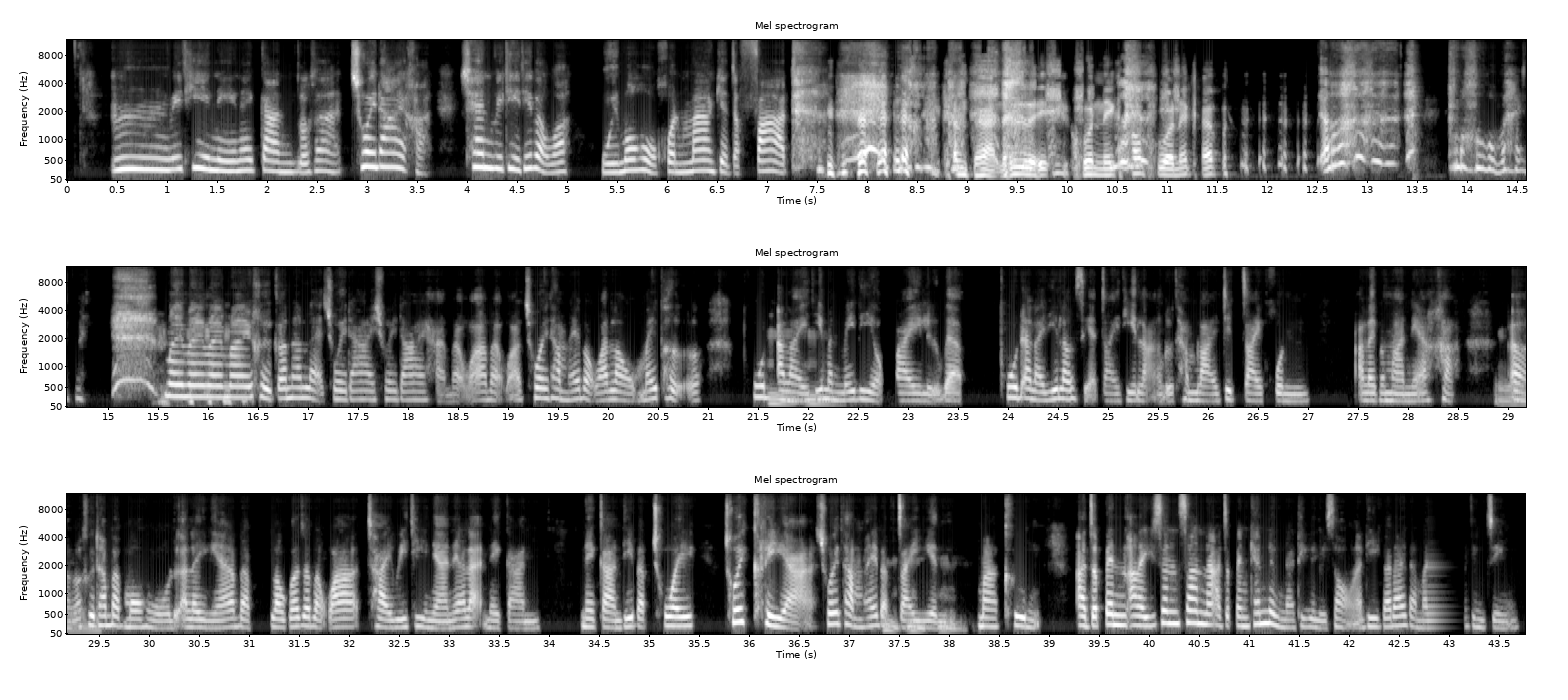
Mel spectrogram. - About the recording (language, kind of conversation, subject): Thai, podcast, ช่วยเล่าเทคนิคตั้งสติให้สงบเมื่ออยู่ในสถานการณ์ตึงเครียดหน่อยได้ไหม?
- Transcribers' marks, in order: laugh; laughing while speaking: "ขนาดนั้นเลย คนในครอบครัวนะครับ"; chuckle; laughing while speaking: "แล้วแบบว่า"; laugh; laughing while speaking: "อ๋อ โมโหมากเลย"; mechanical hum; laugh; stressed: "เคลียร์"; distorted speech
